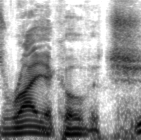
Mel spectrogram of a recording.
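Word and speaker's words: Rajaković: Let's start off with numero uno, Darko Rajakovic. Did I pronounce that correctly? – I think it's Rajakovic. – You know, you made it Latin.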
